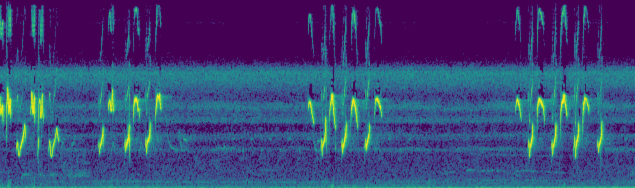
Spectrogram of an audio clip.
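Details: Cinereous tit singing tirelessly to incite rival birds: three separate phrases of quick paired whistles, each rising note capped by a higher sharp one, separated by gaps of one to two seconds, with faint low hum.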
